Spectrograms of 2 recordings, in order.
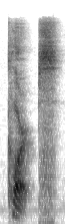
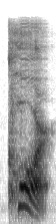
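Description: First: The word ends with a clear 'ps' sound. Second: The word ends with an 'r' sound only. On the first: It refers to a dead body. The speaker calls it wrong. "Barack Obama pronounces the word as corpse, which is absolutely incorrect" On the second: It refers to a professional group. The speaker calls it right. "C-O-R-P-S is pronounced core. The P and the S are silent"

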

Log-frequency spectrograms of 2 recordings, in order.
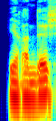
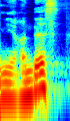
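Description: First: The word ends with a sh sound. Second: The word ends with an s sound. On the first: This is the Portuguese pronunciation. "Mirandesch auf Portugiesisch" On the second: This is how the local people say it. "aber die Leute selber sagen Mirandés"

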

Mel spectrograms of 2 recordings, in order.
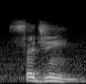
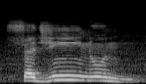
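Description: First: The word ends on a plain n sound. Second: The word ends with an extra -un syllable. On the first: The word is said on its own, without its ending. "we don't need to pronounce those ending diacritical marks" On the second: The word is read with its full grammatical ending. "our word here is sajinun"

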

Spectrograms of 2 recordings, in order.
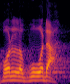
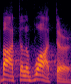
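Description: First: It is said in an Australian accent. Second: It is said in a Filipino accent. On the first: "ออสเตรเลียจะบอกว่า" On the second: "ชาวฟิลิปปินส์ครับ"

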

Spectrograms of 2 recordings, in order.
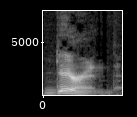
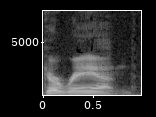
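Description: First: The stress falls on the first syllable. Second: The stress falls on the second syllable. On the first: This is how the inventor said his own name. "the stress on the first syllable to rhyme with parent" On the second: This is how the military came to say the name. "they decided that that word should be pronounced Garand"

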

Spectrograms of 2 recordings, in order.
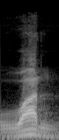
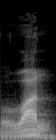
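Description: No difference in how they are said.

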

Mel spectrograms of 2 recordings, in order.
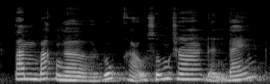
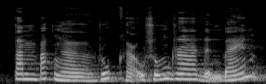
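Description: The two takes are said the same way.

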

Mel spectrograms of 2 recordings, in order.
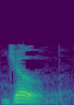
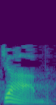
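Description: First: The vowel is long, as in 'robe'. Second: The vowel is short, as in 'jog'. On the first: It names the biblical figure and book. The speaker calls it right. "It's spelled J-O-B, but it's Job" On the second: It refers to work or employment. The speaker calls it wrong. "Not Job"

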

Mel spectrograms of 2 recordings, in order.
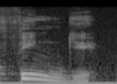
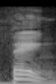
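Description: First: A final G sound is heard after the N. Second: No G sound is heard after the N. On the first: The speaker calls it wrong. "Eu não falo thing" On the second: The speaker calls it right. "você não pronuncia a letra G"

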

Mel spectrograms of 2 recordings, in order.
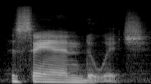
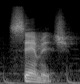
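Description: First: A very light d sound follows the n. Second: The n and d are replaced by an m. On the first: "она очень легкая" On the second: "Носители просто заменяют N и D на букву M"

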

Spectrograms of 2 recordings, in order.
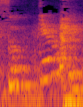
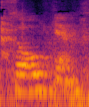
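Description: First: The first vowel is short and plain. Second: The first vowel is long and gliding. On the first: This is the standard Swedish form. "normally like a short vowel" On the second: This is the form heard on Gotland. "is more long, so it's a diphthong"

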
